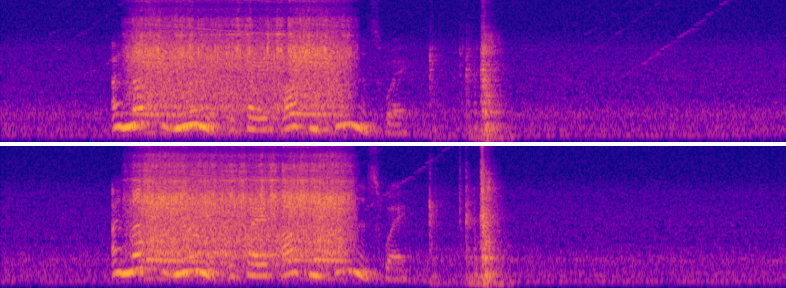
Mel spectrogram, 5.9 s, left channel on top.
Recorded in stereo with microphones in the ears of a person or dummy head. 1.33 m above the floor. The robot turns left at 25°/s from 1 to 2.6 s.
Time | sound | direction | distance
0.8 | a woman speaking | 25° right | 1.5 m
3.2 | a microwave | 80° right | 0.9 m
